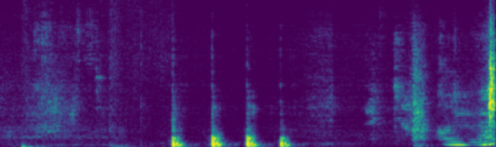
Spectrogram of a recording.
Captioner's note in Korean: 노크 소리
